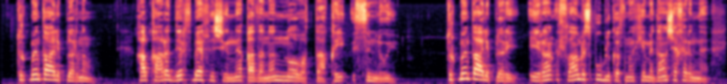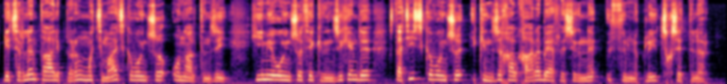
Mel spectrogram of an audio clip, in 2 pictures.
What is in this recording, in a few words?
Turkmen Male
